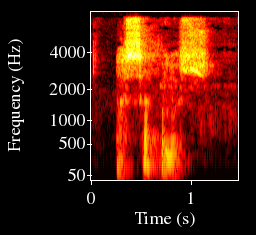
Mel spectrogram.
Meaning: 1. Having no head 2. Without a distinct head 3. Having the style spring from the base, instead of from the apex, as is the case in certain ovaries
- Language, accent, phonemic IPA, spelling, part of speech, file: English, Southern England, /əˈsɛfələs/, acephalous, adjective, LL-Q1860 (eng)-acephalous.wav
